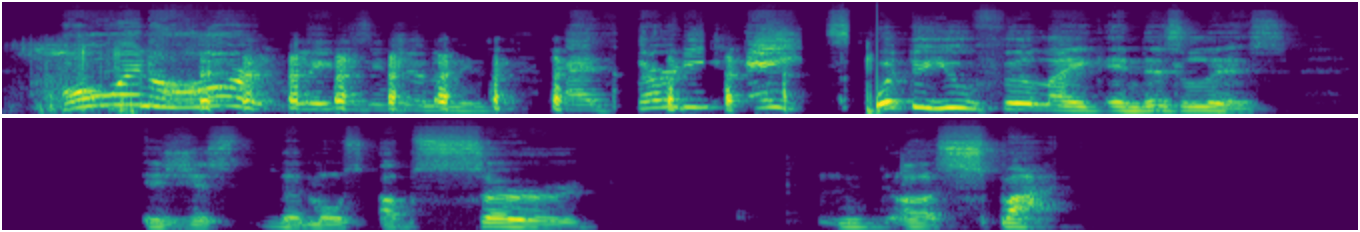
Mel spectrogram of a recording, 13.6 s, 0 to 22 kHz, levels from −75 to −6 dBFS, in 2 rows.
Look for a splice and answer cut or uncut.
cut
